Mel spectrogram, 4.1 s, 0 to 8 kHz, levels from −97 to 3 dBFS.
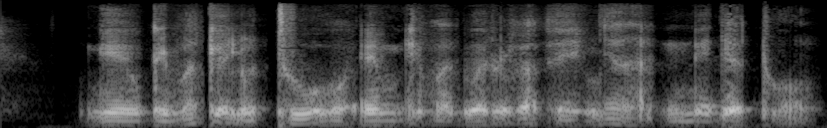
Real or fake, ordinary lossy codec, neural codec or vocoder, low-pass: fake; AAC, 32 kbps; codec, 16 kHz, 1 kbps, FreqCodec, larger model; 7.2 kHz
